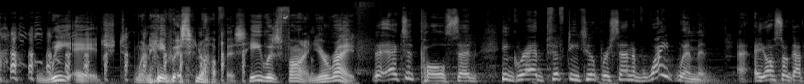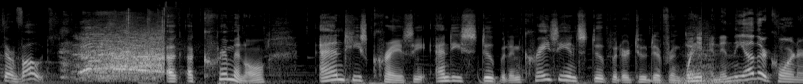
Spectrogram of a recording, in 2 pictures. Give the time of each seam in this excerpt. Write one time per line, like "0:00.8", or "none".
none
